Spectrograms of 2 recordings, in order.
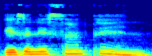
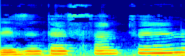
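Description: First: Said in the usual way. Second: Higher pitch climbing on "something"; wondering question, lifted up to "something"; emphatic repeat. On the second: Real, not acted.

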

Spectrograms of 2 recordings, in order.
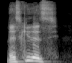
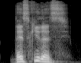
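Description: First: "Deschideți!" barked high and loud, rising at the end; gendarme shouting. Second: "Deschideți!" shouted loud, falling hard at the end; gendarme shouting. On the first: Gendarme at the gate ordering them open, "Deschideți!" shouted rising. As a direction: pound out "Deschideți!" as a rising command. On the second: Gendarme at the gate repeating the order, "Deschideți!" shouted falling. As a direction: slam down "Deschideți!" as a final order. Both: Acted.

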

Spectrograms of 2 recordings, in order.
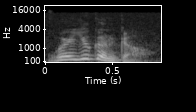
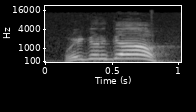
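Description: First: Said in the usual way. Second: High, loud, incredulous; loud exclaim. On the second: Shown as a demonstration. Preacher echoing Peter, louder and higher. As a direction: fling the question out. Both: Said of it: "repeat builds".

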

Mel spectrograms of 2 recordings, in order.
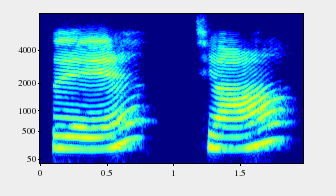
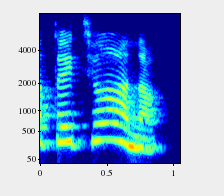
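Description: First: "Тетяна" very slowly in three pieces, Те, тя, на; syllable by syllable. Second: Said in the usual way. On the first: Shown as a demonstration. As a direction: break "Тетяна" into separate syllables with clear pauses. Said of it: "з вами перенести таким чином". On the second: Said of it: "Можемо з вами перенести таким чином".

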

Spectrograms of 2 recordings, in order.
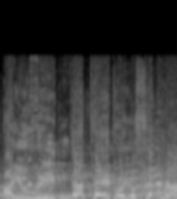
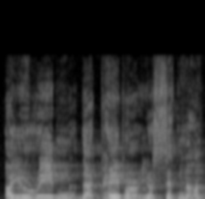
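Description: First: High, loud outraged echo of the question; incredulous repeat. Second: Slow, expressionless stranger's question; deadpan. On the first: Comic echoing stranger's dumb question, high loud disbelief. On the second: Irish stranger to man on barstool, slow deadpan. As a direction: ask it straight-faced, drawing it out. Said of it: "like a deadpan face". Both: Retold or imitated.

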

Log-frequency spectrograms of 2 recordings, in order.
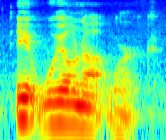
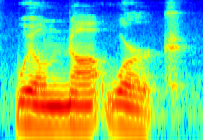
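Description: First: Said in the usual way. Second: "will not work" slowed right down, every word hit; slow emphatic denial. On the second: Shown as a demonstration.

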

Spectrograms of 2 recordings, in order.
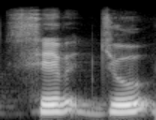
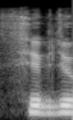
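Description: First: "Shiv ਜੂ" split into two words; said separately. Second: "Shiv ਜੂ" run together as one word; no gap inside "Shiv ਜੂ"; said joined. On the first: Teacher showing the mistake, "Shiv ਜੂ" split apart. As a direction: put a gap between the words of "Shiv ਜੂ". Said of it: "ਵੱਖਰਾ ਨਹੀਂ ਬੋਲਣਾ". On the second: Teacher showing correct phrasing, "Shiv ਜੂ" joined. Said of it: "ਇਕੱਠਾ ਬੋਲਣਾ". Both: Shown as a demonstration.

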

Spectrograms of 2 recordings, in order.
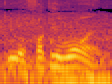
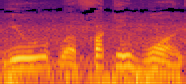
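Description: First: Punchy, loud warning on "warned"; emphatic warning. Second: Drawn-out, very slow "fucking warned"; slow deliberate warning. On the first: Warning his viewers, punched emphatic delivery. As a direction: hit "warned" hard and drop it. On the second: Warning his viewers again, dragged out very slowly. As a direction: stretch every word slowly. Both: Acted.

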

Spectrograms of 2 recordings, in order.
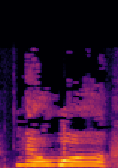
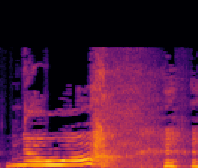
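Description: First: High, loud call across the yard. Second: High call with a laugh through it. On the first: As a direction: call his name to get his attention. Calling neighbour Noah to come. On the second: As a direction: call him again, cracking up. Calling again, laughing. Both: Real, not acted.

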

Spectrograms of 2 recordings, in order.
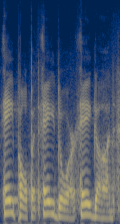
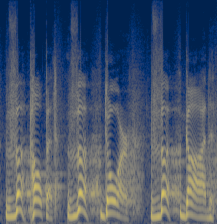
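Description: First: A pulpit, a door, a God, each a pressed, falling lower; stress on a. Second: The pulpit, the door, the God, each the marked; stress on the. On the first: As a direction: contrast each a with the. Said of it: "it's automatically assumed as a". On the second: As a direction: list each the one by one. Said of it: "That's a definite article". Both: Shown as a demonstration.

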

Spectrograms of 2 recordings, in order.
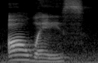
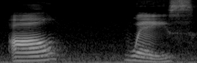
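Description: First: Said in the usual way. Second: Always said slowly, al and ways apart; chopped into syllables. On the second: Shown as a demonstration. Teacher chopping the word into syllables. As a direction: chop always into its beats. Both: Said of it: "tell me the parts or the syllables".

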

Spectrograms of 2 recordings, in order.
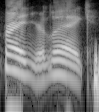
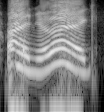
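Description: First: Said in the usual way. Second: Loud taunt. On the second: Acted. Taunt repeated loudly.

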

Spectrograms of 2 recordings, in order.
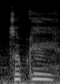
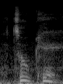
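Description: First: "It's okay" lifted high, with "okay" on top; self-soothing. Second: Soft reassurance. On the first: Player consoling herself after a setback, high-pitched self-comfort. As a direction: chirp "It's okay" high to cheer yourself up. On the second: Player consoling herself after a setback, soft calm reassurance. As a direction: settle into a soft "It's okay". Soothing self after frustration. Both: Real, not acted.

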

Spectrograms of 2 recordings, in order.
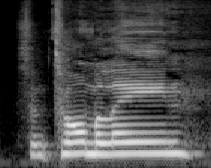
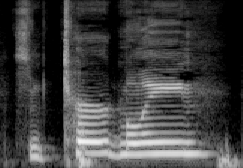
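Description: First: Said in the usual way. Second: Tourmaline said as "turdmaline"; joke mispronunciation. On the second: Shown as a demonstration. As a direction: say "turdmaline" with a hillbilly twang.

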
